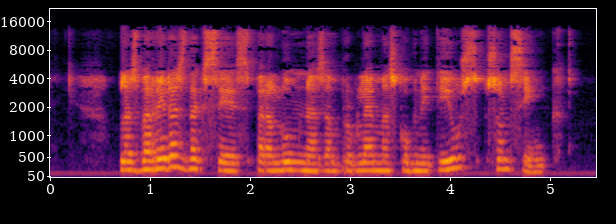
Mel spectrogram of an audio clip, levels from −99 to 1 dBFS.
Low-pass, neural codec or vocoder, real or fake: 14.4 kHz; none; real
